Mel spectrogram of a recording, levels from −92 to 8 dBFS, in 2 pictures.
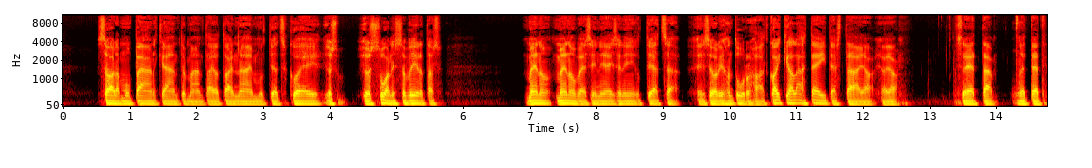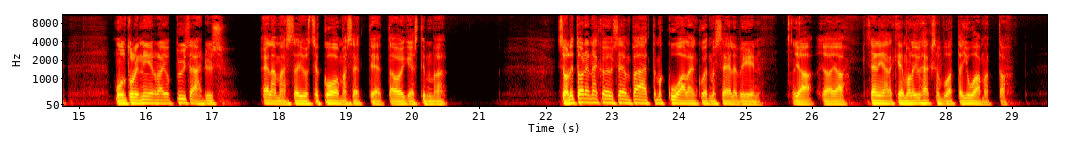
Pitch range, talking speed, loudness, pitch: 90-105 Hz, 130 wpm, -22 LUFS, 95 Hz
